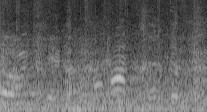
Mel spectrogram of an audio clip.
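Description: Indistinct shouted calls from voices across a rugby pitch, short and broken, over a low rumble of wind on the microphone.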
